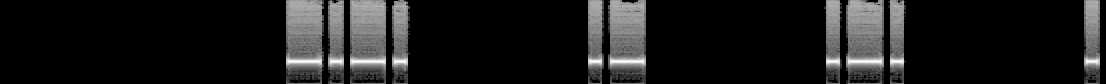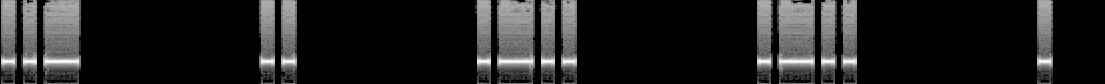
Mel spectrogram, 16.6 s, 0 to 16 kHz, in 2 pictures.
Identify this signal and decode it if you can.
Morse code, heard as a keyed tone, about 15 wpm, spaced as for 5 wpm, 1000 Hz. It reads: CARVILLE
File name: qotdfiles / 5wpm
